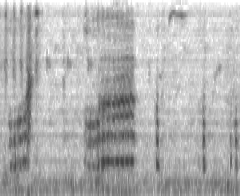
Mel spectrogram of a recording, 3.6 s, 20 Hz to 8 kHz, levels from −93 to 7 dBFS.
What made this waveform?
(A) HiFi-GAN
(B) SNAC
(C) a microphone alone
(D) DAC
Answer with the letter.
A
